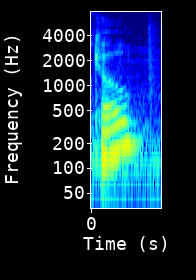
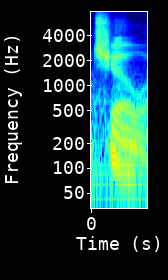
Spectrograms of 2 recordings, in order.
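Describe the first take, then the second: First: The syllable starts with a 'k' sound. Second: The syllable starts with a 'ch' sound. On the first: The speaker calls it right. "I think it's Ko" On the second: The speaker calls it wrong. "I know it's not Cho"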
